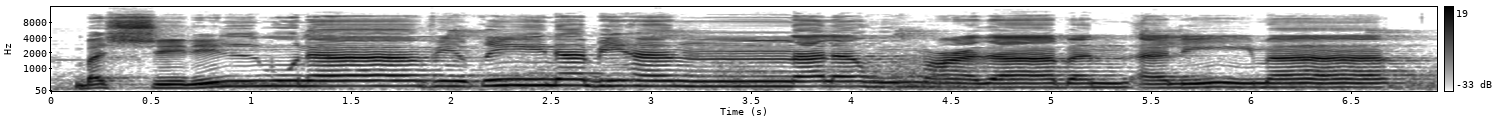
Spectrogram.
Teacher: دو زبر کی تنوین کے بعد حروف حلقی میں سے حمزہ ہے تو یہاں پر اظہار ہوگا، یعنی کہ تنوین میں غنہ نہیں کریں گے بلکہ تنوین کو خوب ظاہر کر کے پڑھیں گے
